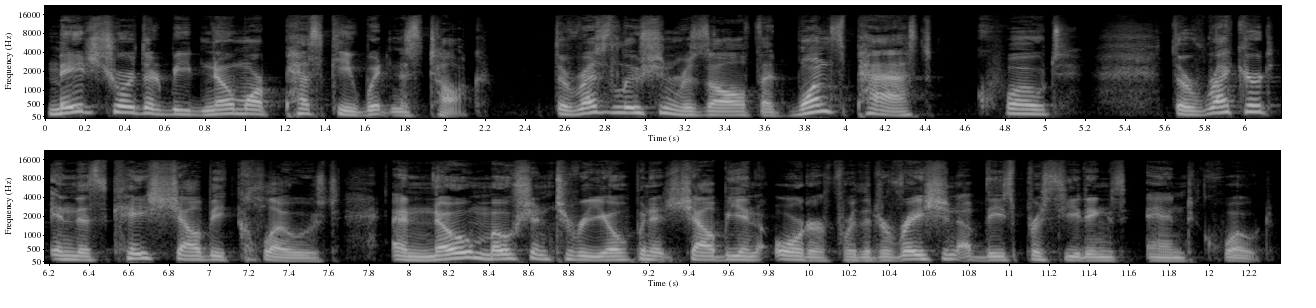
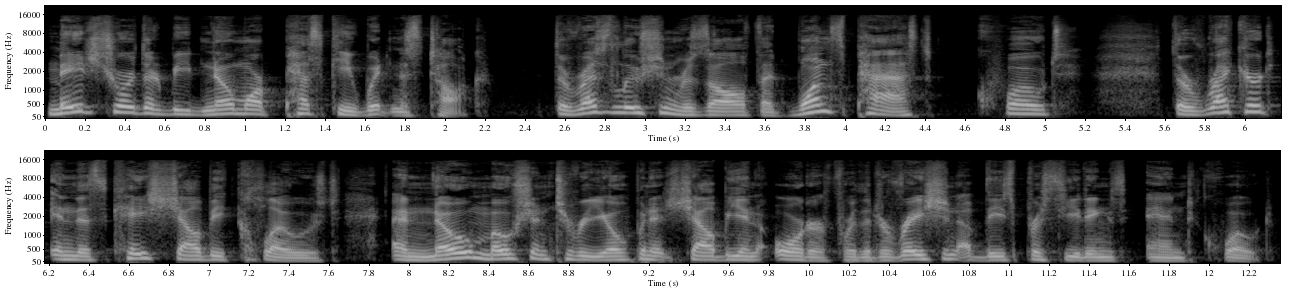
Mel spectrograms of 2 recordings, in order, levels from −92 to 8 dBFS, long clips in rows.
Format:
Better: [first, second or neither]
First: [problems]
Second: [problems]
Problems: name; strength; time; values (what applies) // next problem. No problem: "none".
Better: neither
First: none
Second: none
